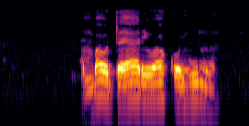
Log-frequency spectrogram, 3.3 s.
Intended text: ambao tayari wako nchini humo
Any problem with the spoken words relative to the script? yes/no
yes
